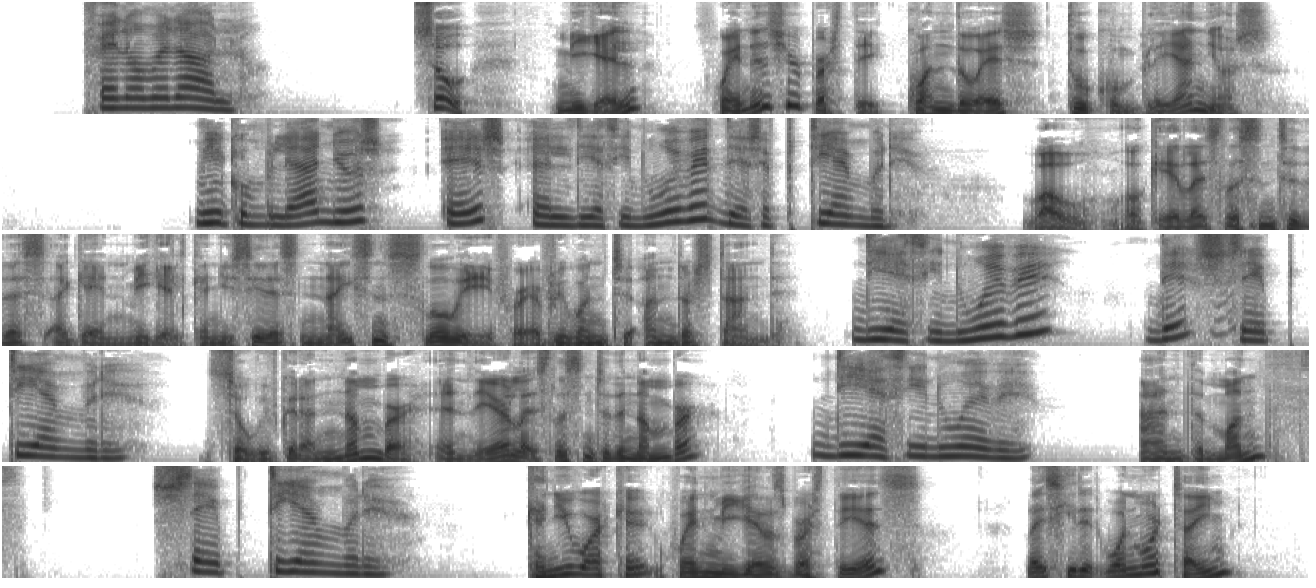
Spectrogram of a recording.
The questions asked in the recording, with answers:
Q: Can you work out when Miguel's birthday is?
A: So Miguel's birthday is the 19th of September.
